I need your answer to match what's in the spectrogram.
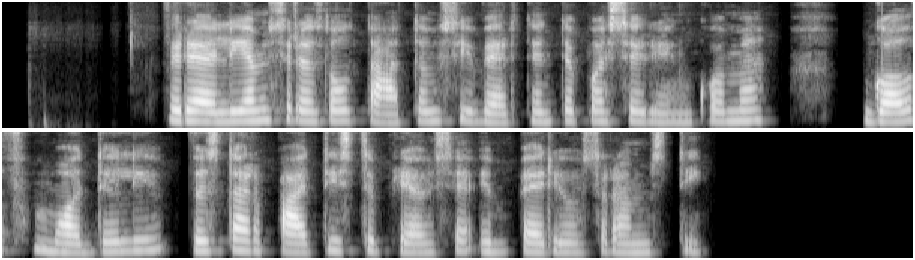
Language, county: Lithuanian, Marijampolė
